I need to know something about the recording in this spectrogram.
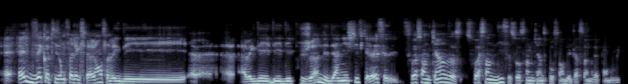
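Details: Adult French-speaking woman who stutters; stuttering.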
